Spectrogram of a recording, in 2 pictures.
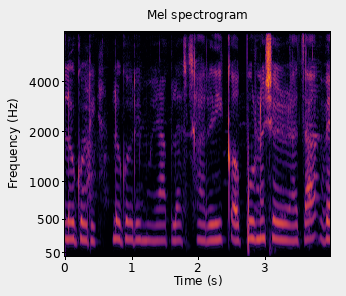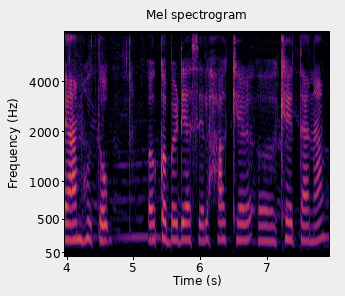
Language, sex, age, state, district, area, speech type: Marathi, female, 18-30, Maharashtra, Satara, urban, spontaneous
